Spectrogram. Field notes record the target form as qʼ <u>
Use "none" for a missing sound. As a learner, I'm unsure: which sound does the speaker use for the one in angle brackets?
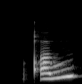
u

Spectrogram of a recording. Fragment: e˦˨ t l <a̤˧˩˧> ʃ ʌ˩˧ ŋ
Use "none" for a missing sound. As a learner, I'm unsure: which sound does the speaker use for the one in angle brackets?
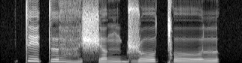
a̤˧˩˧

